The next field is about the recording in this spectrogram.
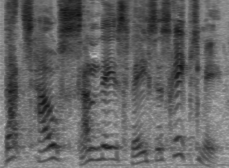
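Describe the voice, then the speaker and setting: An actor playing an excitable, philosophical detective in a radio drama, musing in a theatrical way. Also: male voice, high voice, takes it slowly, a little hiss or hum, full character voice. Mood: bewildered musing. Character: excitable, philosophical male detective fixated on strange ideas.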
